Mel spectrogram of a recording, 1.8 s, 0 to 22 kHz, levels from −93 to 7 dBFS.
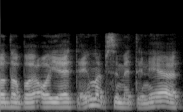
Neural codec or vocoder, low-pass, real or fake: none; 7.2 kHz; real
